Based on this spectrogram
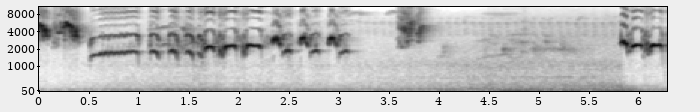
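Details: Orange-headed thrush master song used for training kept birds: bursts of varied whistled and harsh notes, each about half a second, with a pause before a final burst and a low hum beneath.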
